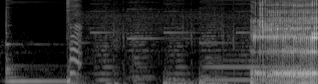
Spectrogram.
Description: Some great burps from him as usual, enjoy!!!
